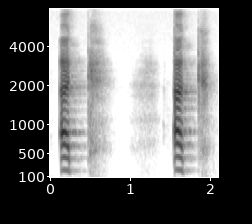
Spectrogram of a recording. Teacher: کاف میں ہوا بھی باہر آتی محسوس ہوتی ہے، جو کہ اس کی صفت ہے جس کے بارے میں ہم آگے پڑھیں گے انشاءاللہ۔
